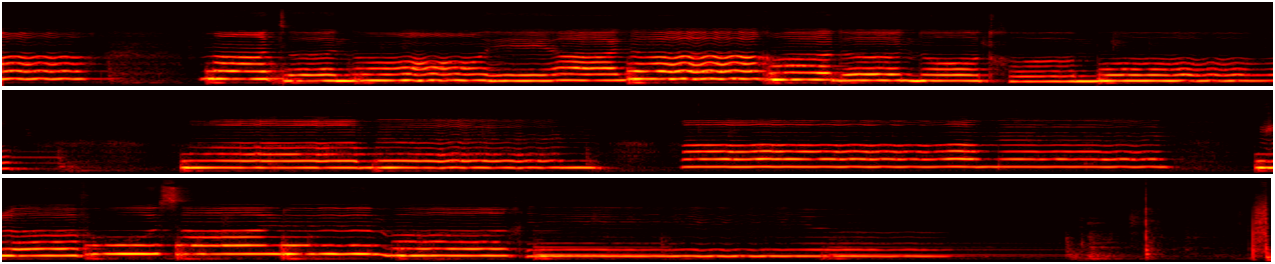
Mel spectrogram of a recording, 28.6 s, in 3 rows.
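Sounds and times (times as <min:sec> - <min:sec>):
alto voice singing a Marian hymn: 0:00.0 - 0:00.8, 0:01.5 - 0:09.8, 0:10.8 - 0:26.4.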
